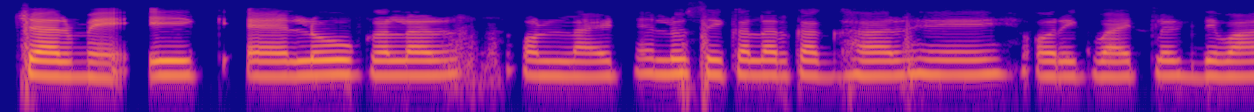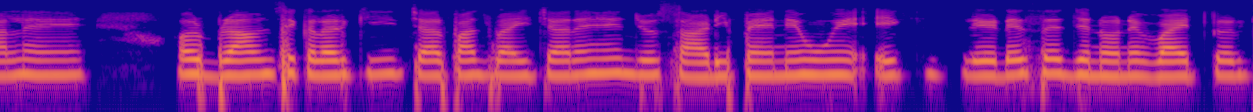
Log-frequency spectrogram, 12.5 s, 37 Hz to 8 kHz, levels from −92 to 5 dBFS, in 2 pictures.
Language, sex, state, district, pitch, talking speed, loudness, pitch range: Hindi, female, Chhattisgarh, Bastar, 215 Hz, 200 wpm, -28 LUFS, 210-225 Hz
